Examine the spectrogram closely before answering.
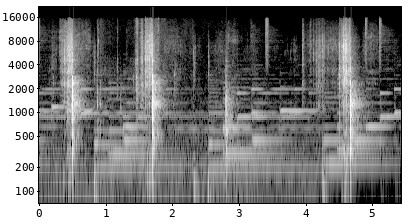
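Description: Chef's knife chopping through a red onion onto a wooden cutting board: three sharp chops, with a lighter cut between the second and third.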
